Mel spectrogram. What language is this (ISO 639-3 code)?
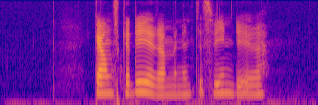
swe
